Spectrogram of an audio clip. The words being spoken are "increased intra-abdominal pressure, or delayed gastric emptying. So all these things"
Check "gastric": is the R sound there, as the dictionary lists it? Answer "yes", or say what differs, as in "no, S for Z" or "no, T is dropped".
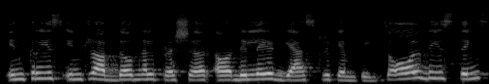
yes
